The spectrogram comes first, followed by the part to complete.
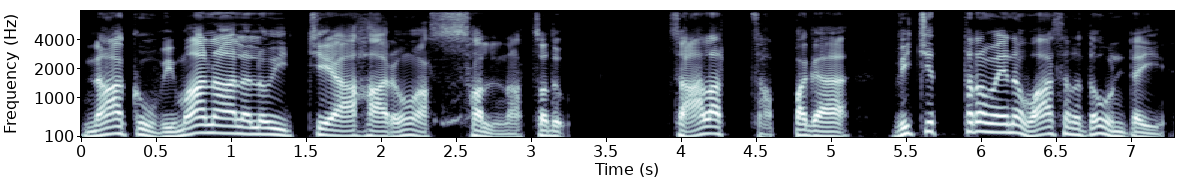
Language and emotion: Telugu, disgusted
